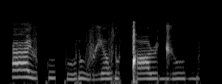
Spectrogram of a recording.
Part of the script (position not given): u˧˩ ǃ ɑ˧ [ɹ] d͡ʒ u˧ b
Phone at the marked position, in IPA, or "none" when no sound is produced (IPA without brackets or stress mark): ɹ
